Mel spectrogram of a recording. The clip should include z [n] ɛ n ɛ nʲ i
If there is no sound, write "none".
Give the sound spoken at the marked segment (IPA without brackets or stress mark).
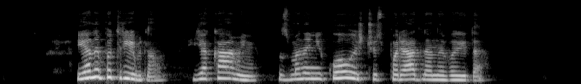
m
